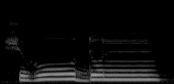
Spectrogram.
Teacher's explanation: दाल के ऊपर जब तनवीन पढ़ेंगे तो उसके ऊपर गुना करेंगे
